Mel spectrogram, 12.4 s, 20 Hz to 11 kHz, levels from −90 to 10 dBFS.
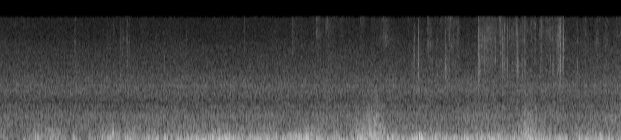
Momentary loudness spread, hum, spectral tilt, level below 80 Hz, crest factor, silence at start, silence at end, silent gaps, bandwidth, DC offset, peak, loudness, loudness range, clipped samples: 9 LU; none; -6 dB/octave; -28 dBFS; 18 dB; 0 s; 0 s; none; 7.8 kHz; under 0.1%; -10 dBFS; -32 LUFS; 5 LU; under 0.1%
